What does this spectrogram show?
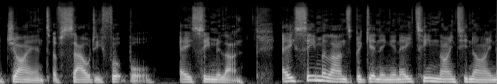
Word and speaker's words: Milan: Milan's English influence is so deep that the club's name is still pronounced the English way, Milan, not Milano.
